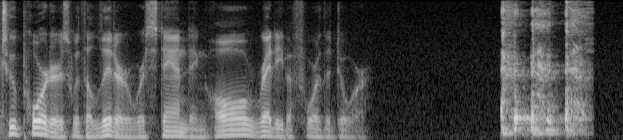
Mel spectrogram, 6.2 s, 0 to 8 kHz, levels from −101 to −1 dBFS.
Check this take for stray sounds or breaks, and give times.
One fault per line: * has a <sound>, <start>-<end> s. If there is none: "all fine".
* has a cough, 5.0-5.9 s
